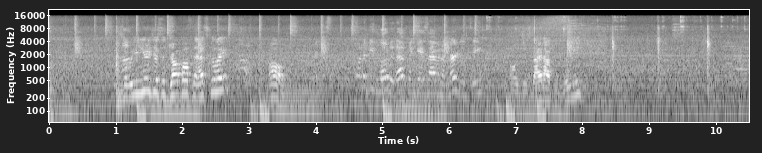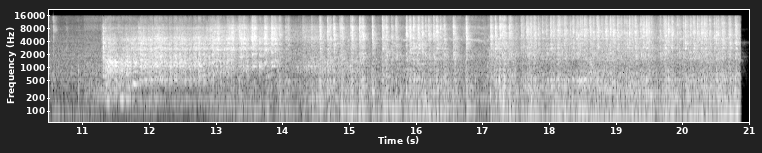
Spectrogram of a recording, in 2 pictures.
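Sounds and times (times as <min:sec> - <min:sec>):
pickup truck engine starting and running: 0:00.0 - 0:21.0.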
